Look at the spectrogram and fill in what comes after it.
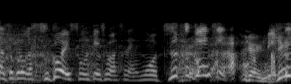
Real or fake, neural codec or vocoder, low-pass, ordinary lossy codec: fake; codec, 24 kHz, 6 kbps, HILCodec; 7.2 kHz; none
